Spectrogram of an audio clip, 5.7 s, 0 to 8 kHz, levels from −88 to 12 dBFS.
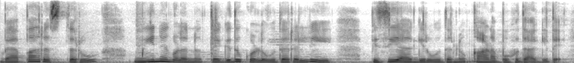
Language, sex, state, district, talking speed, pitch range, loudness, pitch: Kannada, female, Karnataka, Bangalore, 65 wpm, 165-205 Hz, -16 LUFS, 180 Hz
